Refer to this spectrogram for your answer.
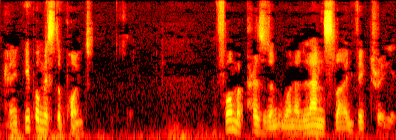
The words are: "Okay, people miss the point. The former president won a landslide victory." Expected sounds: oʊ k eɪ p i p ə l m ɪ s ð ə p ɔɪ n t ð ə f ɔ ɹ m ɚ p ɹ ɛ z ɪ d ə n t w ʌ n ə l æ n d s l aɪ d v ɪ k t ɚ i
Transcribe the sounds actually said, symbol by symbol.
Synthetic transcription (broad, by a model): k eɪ p i p ə l m ɪ s ð ə p ɔɪ n t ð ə f ɔ ɹ m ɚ p ɹ ɛ z ɪ d ə n t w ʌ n ə l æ n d s l aɪ d v ɪ k t ɚ i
